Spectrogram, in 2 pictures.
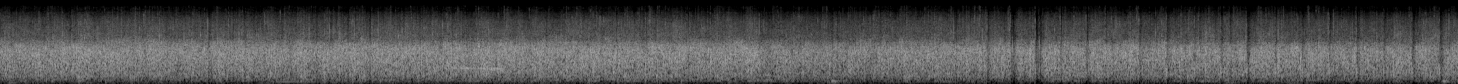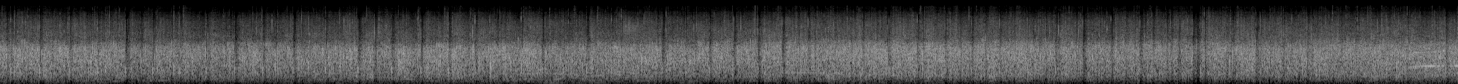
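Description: Audience applauding steadily, a dense wash of hand-clapping.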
